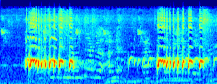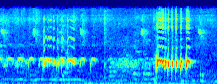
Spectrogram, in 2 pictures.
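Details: Local zebra dove from Indonesia, a lure bird to stir quiet doves into song; three loud stuttering bursts of rapid whistled notes, each followed by a long string of even, softer coos over a low hum.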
